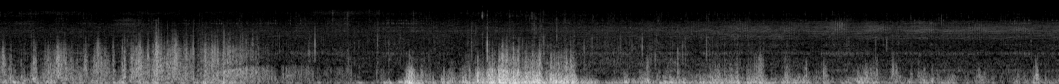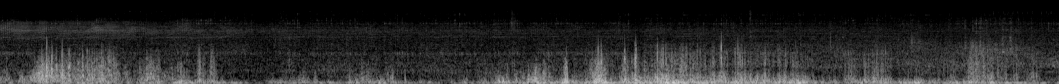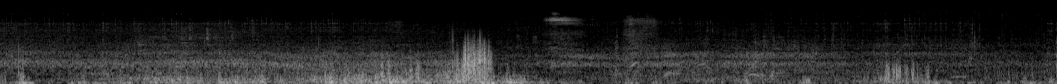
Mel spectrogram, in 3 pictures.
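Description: Wind buffeting the microphone of a camera on a moving bicycle's handlebars, in irregular gusts that are loudest about four to six seconds in.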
